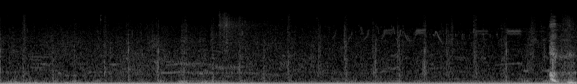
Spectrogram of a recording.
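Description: Footsteps run quickly across stone paving.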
